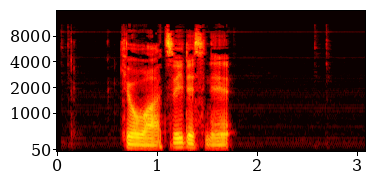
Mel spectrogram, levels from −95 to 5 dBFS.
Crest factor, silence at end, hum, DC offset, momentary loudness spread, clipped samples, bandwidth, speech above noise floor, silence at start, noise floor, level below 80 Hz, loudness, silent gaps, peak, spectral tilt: 24 dB; 1.35 s; 50 Hz at -60 dBFS; under 0.1%; 15 LU; under 0.1%; 11.5 kHz; 51 dB; 0.65 s; -77 dBFS; -62 dBFS; -25 LUFS; none; -6 dBFS; -3 dB/octave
